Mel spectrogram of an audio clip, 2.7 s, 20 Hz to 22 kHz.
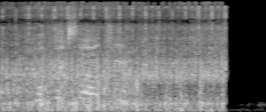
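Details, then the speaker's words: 1948 Ford 8N tractor, warm after rebuild: the engine holds a quick, busy idle, won't settle to curb idle, then cuts out as it runs out of fuel. The governor linkage needs adjusting. "I need to adjust the governor linkage because it's not it's not slowing down enough to curb idle"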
